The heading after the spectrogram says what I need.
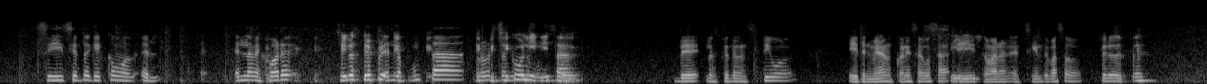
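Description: Speech carried over the AMR wideband (HD Voice) codec at 15.85 kbit/s, with no technical fault to report.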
